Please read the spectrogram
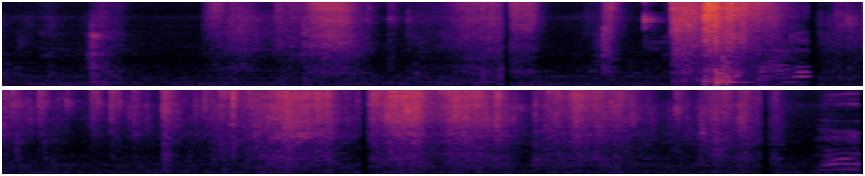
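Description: Packaging being handled: plastic wrapping rustling and cardboard and parts of a standing desk converter being moved, with one loud thump about three and a half seconds in.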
